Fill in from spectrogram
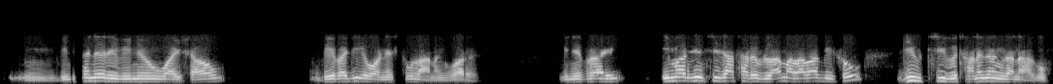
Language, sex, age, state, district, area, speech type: Bodo, male, 30-45, Assam, Udalguri, urban, conversation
